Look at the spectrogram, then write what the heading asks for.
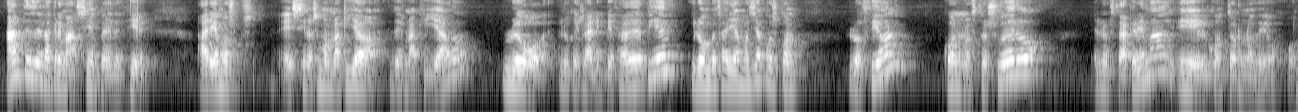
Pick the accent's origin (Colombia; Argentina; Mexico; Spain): Spain; Madrid, Community of Madrid; Soy de Madrid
